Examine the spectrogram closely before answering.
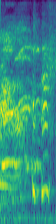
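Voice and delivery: high shrieking laugh. Real, not acted. Laughing at scaring herself, high shriek. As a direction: burst into a squealing laugh.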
